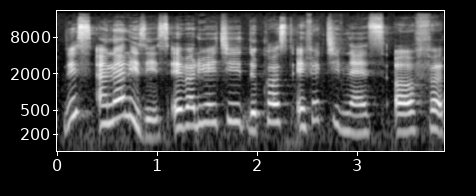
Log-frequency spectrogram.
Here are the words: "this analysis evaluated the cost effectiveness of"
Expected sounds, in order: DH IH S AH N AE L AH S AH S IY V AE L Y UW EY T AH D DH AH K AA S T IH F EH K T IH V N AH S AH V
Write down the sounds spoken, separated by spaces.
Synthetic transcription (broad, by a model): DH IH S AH N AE L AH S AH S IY V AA L Y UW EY T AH D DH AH K AA S T IH F EH K T IH V N AH S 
